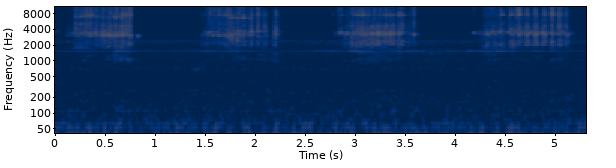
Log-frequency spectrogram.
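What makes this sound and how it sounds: Rows of wooden beads on a wooden frame, like an abacus or massage roller, are flicked and rolled with long nails. They make four separate bursts of quick, dry, bright rattling clicks with almost no low end, and each burst stops sharply into near silence.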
